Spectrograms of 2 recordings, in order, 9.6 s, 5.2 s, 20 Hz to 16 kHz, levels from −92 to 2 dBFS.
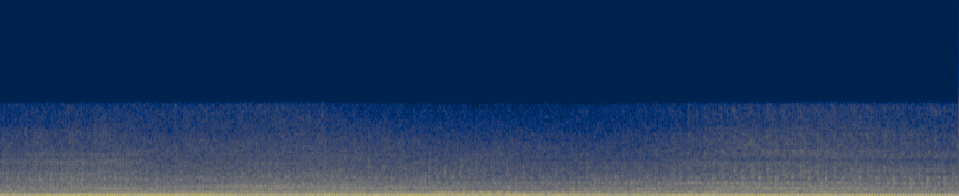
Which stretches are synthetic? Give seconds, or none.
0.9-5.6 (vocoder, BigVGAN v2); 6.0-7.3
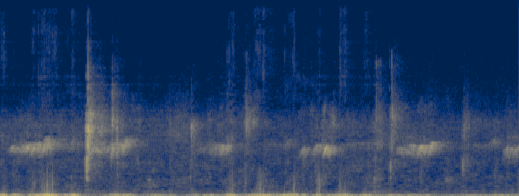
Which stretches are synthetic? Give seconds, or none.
0.0-1.8 (vocoder, BigVGAN v2); 3.1-3.8

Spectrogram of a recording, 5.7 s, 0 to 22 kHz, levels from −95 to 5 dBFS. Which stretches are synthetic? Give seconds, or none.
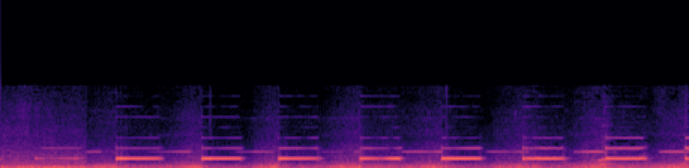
4.4-5.7 (vocoder, BigVGAN v2)

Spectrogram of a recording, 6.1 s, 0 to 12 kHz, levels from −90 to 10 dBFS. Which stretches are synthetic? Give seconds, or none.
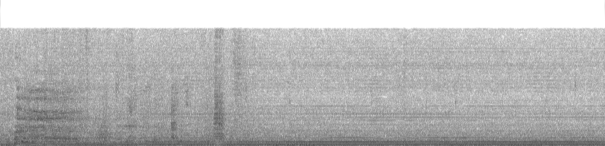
none

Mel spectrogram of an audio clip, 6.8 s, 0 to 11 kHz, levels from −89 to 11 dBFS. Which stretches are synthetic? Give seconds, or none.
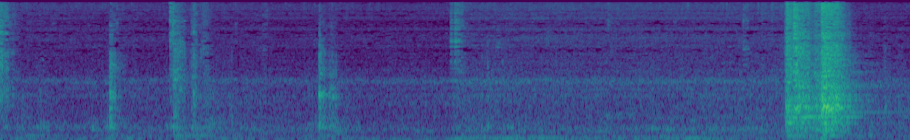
0.4-1.0 (vocoder, BigVGAN v2); 3.4-5.9

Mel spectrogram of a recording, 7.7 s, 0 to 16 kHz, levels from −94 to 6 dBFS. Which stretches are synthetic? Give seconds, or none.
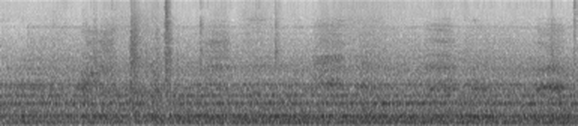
none

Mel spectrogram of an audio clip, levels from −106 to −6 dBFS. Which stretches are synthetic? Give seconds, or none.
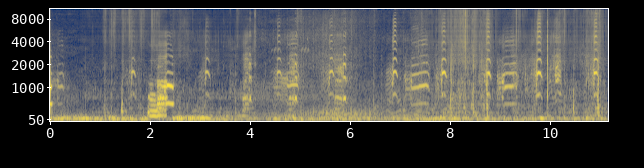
0.6-4.1 (vocoder, BigVGAN v2); 7.5-11.2

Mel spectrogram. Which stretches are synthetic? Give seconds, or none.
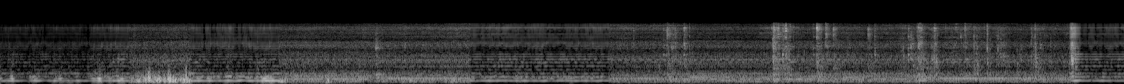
0.0-1.3 (vocoder, BigVGAN v2); 1.9-2.8; 4.7-6.1; 10.7-11.2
